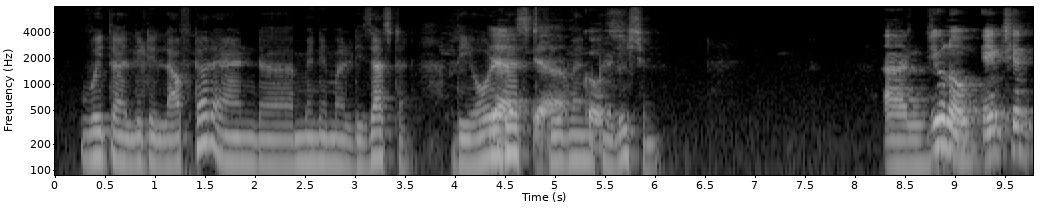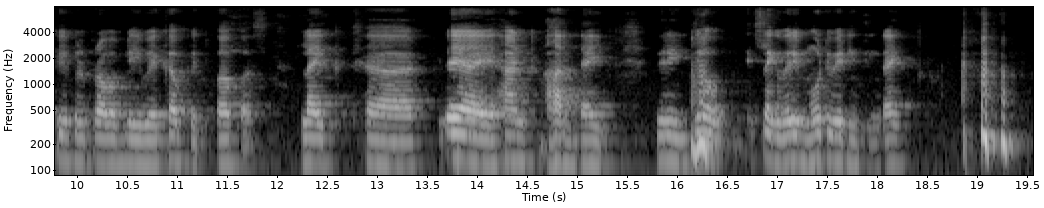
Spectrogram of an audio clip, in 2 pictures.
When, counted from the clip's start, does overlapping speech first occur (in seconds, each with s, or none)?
4.3 s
